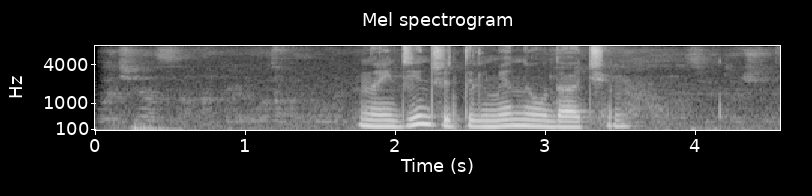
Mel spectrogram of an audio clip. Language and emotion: Russian, neutral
